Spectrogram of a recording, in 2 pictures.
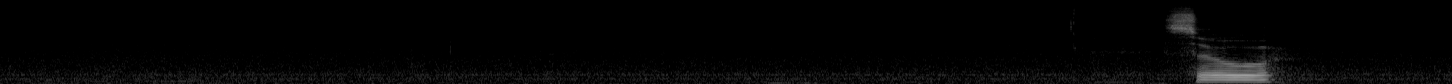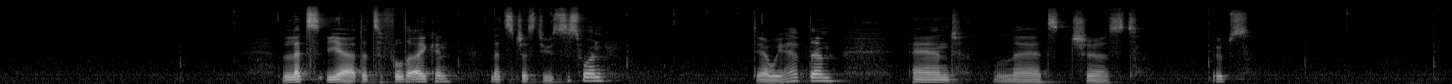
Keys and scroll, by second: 21.1 super+c, 22.6 super+v.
